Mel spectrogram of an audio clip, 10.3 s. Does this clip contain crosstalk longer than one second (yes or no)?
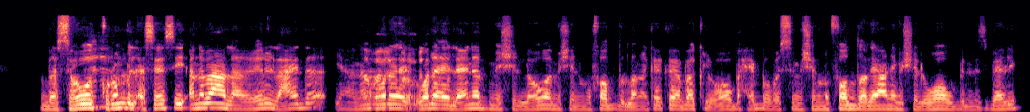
yes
